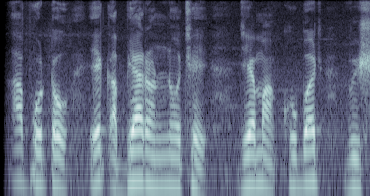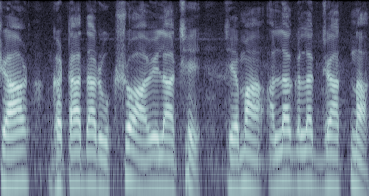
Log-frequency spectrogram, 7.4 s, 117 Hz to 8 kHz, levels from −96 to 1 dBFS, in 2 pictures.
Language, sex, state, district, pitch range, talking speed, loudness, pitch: Gujarati, male, Gujarat, Gandhinagar, 135-155 Hz, 130 wpm, -19 LUFS, 145 Hz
